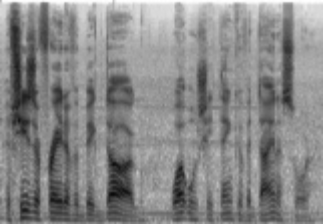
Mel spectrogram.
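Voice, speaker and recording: A man's voice: low-pitched, fast, slight background noise, natural voice. A man voicing a friendly, anxious young boy in a children's storybook, in simple dialogue. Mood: worried.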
